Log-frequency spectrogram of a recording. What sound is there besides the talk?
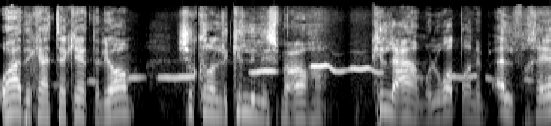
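person whistling a tune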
